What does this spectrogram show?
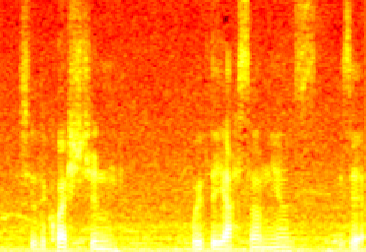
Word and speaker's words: asanas: So the question with the asanas, is it how do you pronounce?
